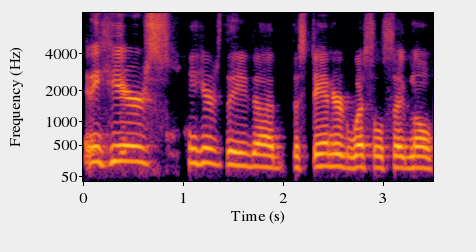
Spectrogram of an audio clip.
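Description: A man's fairly slow delivery with lively intonation, over a quiet background. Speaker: history teacher giving a talk. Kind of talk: lecture.

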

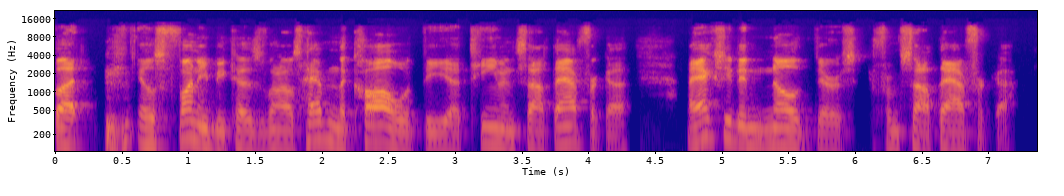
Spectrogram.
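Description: Against a quiet background, a man speaks at a fairly quick pace with ordinary pitch variation. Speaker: podcast host. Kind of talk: casual chat. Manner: rambling, many filler words. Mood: cheerful, chatty. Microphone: video call.

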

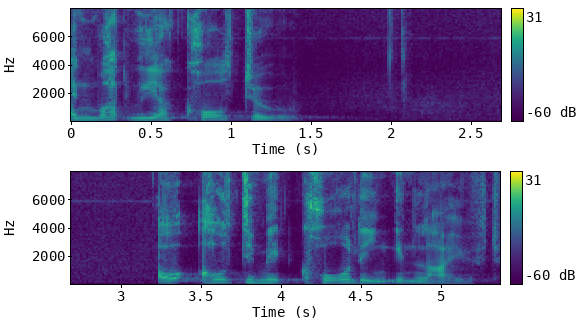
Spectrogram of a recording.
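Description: The man speaks at a very slow pace. All around him is quiet. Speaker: bishop celebrating Mass. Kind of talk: sermon. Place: church. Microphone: podium.

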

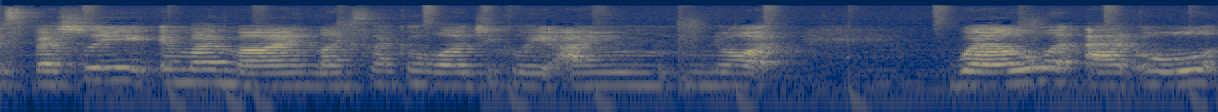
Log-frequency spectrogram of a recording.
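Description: With audible room echo and faint music in the background, a woman is speaking. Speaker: vlogger. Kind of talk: casual vlog chat. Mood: candid, reflective storytelling. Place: home room.

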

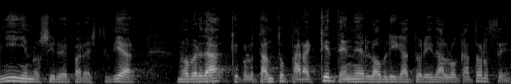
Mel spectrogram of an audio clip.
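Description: A man speaks at a medium pitch in an ordinary speaking voice. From Andalusia, Spain (village in Jaén province); Andalusia. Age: 60s. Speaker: economics professor. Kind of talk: lecture. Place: hall. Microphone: podium.

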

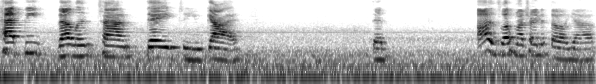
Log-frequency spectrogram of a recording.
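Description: Ordinary pitch variation, light background noise and audible room echo. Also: woman. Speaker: vlogger. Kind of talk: casual vlog chat. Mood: cheerful, playful. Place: home room. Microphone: phone near.

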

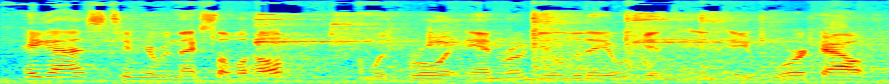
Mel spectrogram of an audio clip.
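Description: Loud music plays in the background as a man speaks. He goes at a very fast pace with ordinary pitch variation. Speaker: fitness vlogger. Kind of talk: casual vlog chat. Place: gym. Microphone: phone near.

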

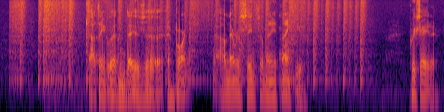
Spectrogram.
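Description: A man talks at a fairly slow pace. He leaves long, frequent pauses while music plays in the background. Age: 80s+. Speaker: war veteran. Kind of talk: interview answer. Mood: grateful, moved.

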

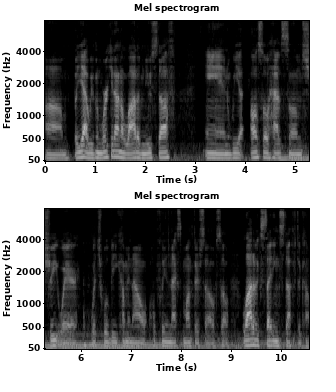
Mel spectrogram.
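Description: A man's very deep, low pitch against noticeable background noise. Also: moderate pace, dry sound with no echo. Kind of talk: casual vlog chat. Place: car. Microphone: phone near.

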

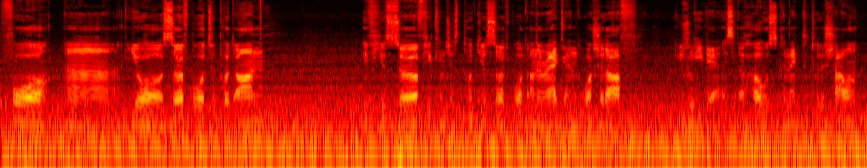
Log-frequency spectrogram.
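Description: Dry sound with no echo, under loud background noise. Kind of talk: casual tour commentary. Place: car. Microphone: phone near.

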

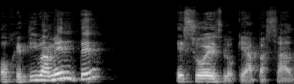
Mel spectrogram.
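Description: With vocal fry and very wide pitch swings, the voice moves at a moderate pace in an animated tone against a quiet background. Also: man. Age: 30s. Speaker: football YouTuber. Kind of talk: opinion monologue.

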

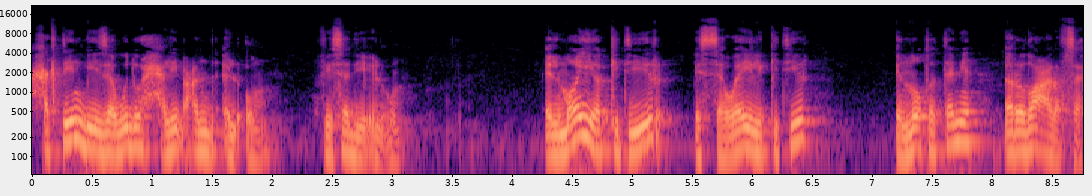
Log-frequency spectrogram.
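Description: With lively intonation and a dark, mellow tone, a man speaks at a moderate pace, leaving long, frequent pauses against a quiet background. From Egypt. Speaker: parenting health blogger. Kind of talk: health explainer video. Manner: animated.

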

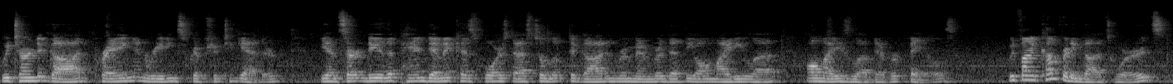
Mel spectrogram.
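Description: Light background noise and audible room echo accompany a man with a fairly high pitch and a warm tone. He speaks at a fairly quick pace with fairly even intonation. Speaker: pastor. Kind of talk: devotional reading and reflection. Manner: warm, informal, friendly. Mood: calm, gentle, reflective. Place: home room. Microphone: phone near.

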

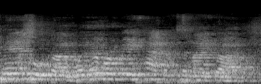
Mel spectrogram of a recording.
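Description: A man speaks at an extremely high pitch and a fairly quick pace. Strong room echo and noticeable background noise fill the recording. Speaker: minister leading prayer. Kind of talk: prayer. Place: hall.

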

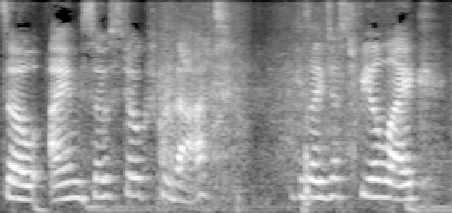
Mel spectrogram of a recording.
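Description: A woman speaks over clear background music. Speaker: home renovation vlogger. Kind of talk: casual vlog chat. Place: home room. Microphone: camera far.

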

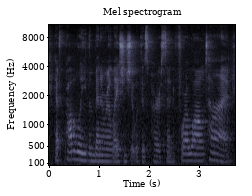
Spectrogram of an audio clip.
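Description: There is light background noise and audible room echo. A woman speaks in a very deep, low pitch. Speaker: tarot reader. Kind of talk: tarot reading talk to viewers. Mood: calm, earnest. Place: home room. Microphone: phone near.

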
